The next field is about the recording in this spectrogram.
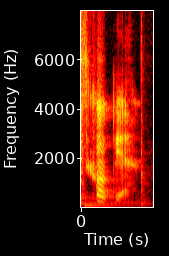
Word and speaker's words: Skopje: It's Skopje.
